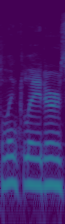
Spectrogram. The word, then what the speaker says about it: Linklater: also the actor depicting this is not Hamish linklater's first time being a bat man oh really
